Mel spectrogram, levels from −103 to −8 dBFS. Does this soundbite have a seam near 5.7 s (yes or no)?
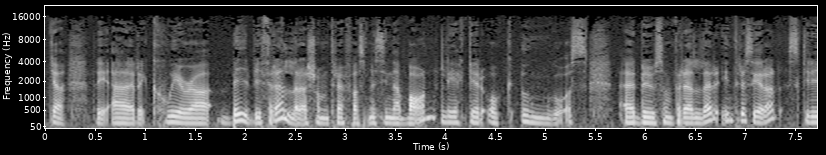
yes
